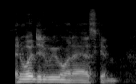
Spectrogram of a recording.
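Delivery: very low, quiet mumble under the breath. Retelling what someone mumbled so that only one person could hear: imitating a low mumble into a beard. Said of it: "mumbles in the beard as low as he can".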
